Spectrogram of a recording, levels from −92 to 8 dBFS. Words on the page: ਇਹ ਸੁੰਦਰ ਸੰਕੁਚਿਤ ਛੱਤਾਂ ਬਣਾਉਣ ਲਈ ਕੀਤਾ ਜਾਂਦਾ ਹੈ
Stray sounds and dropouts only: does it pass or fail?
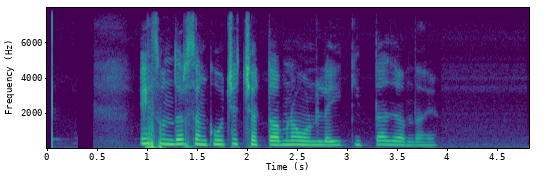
pass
